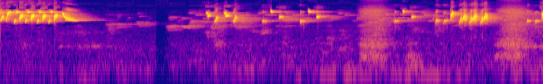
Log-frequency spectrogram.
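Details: Moroccan European goldfinch singing in the Widania song style: a rapid, high twittering trill, a pause, then bright chirps and tinkling notes broken by two short rustling clicks, ending in another fast trill.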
